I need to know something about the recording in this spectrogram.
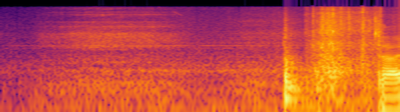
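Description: Plastic courier mailer bag rustling and crinkling as a hand pulls back its torn opening. It is faint at first and loud for a moment near the end.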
